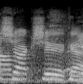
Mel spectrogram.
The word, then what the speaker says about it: shakshuka: Like, I ended up going with the omelet, and then we shared the shakshuka.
